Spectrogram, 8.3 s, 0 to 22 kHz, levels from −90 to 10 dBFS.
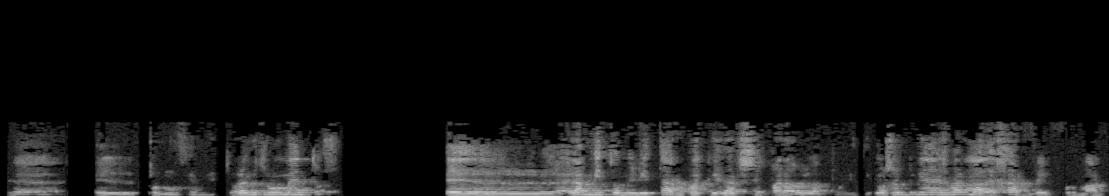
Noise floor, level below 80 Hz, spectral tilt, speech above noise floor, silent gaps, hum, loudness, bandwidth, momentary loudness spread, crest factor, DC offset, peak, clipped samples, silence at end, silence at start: under -90 dBFS; -66 dBFS; -4.5 dB/octave; over 67 dB; 0.54-0.71 s, 1.07-1.11 s, 1.65-1.69 s, 2.60-3.34 s; none; -23 LUFS; 8.6 kHz; 14 LU; 20 dB; under 0.1%; -2 dBFS; under 0.1%; 0 s; 0.1 s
